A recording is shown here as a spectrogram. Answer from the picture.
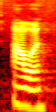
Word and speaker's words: Auer: Pronunciation of your surname? Auer.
